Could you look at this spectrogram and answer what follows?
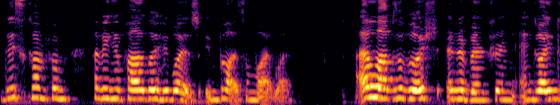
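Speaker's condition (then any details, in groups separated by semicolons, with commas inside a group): Cerebral palsy, mild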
